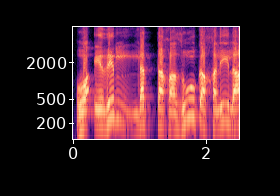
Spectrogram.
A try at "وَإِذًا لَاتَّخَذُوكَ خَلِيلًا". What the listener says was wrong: نہیں پتر نہیں، اِذٍ لَاتَّخَذُوكَ خَلِيلًا نہیں ہے، اِذًا لَاتَّخَذُوكَ، اِذًا ہے بیٹے، اِذًا، اذ نہیں ہے، اذ نہیں، اِذًا ہے، اِذًا لَاتَّخَذُوكَ خَلِيلًا۔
